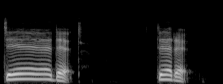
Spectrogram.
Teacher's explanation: because this ends with a consonant and the next word starts with a vowel, you can kind of let it just go together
